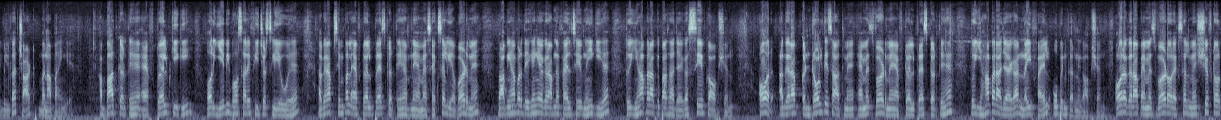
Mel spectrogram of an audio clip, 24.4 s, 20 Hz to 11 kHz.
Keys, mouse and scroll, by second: 1.9 f, 15.0 ctrl+F1, 22.1 s, 22.7 ctrl+shift+f.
